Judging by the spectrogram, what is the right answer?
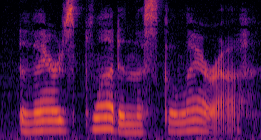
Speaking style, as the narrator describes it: he said slowly

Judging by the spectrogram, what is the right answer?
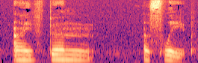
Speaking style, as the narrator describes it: he said slowly

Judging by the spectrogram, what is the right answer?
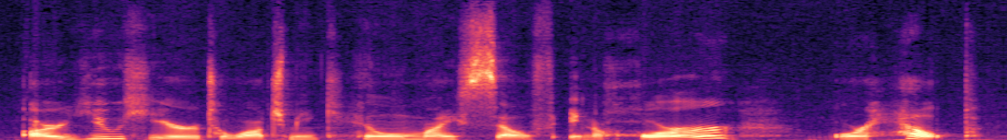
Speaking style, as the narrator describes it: John says testily

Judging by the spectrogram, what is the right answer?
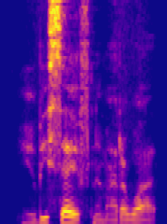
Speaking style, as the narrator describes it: he says gruffly

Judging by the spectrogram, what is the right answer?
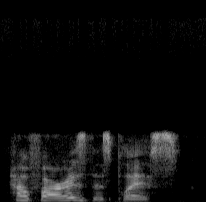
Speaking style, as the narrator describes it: Toby asked gruffly

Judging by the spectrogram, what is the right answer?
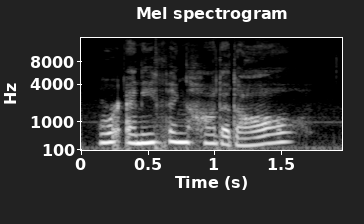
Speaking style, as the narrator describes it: Keely murmured back

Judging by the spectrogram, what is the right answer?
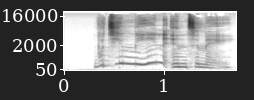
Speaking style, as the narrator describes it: Erica yelps

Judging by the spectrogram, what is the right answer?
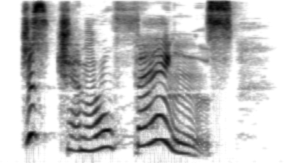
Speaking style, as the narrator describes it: Finn shouts

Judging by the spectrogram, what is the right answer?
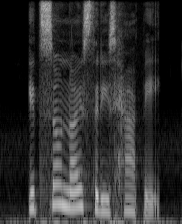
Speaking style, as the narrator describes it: Steve said earnestly

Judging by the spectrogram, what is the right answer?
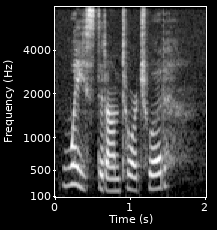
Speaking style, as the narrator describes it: Rodney said mournfully

